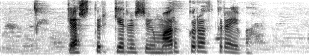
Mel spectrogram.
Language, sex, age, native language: Icelandic, female, 30-39, Icelandic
